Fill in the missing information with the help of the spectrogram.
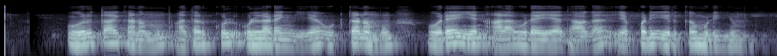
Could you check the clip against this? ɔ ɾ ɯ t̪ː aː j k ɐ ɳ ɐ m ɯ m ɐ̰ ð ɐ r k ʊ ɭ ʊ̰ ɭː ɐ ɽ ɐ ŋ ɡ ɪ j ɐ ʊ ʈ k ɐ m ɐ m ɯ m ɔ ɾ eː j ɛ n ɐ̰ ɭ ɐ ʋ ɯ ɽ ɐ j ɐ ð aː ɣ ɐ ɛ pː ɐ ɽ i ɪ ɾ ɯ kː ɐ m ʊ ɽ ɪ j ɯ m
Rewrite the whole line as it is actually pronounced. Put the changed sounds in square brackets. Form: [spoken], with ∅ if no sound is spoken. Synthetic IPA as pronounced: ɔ ɾ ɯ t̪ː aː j k ɐ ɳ ɐ m ɯ m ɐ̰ ð ɐ r k [ɯ] ɭ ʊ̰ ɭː ɐ ɽ ɐ ŋ ɡ ɪ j ɐ ʊ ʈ k ɐ [ɳ] ɐ m ɯ m ɔ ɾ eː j ɛ n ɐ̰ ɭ ɐ ʋ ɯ ɽ ɐ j ɐ ð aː ɣ ɐ ɛ pː ɐ ɽ i ɪ ɾ ɯ kː ɐ m ʊ ɽ ɪ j ɯ m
